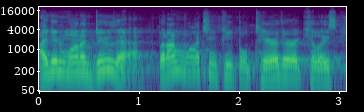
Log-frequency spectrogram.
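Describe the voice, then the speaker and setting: At a fairly quick pace, a man speaks in an animated tone. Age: 60s. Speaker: doctor. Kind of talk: conference talk. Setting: conference.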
